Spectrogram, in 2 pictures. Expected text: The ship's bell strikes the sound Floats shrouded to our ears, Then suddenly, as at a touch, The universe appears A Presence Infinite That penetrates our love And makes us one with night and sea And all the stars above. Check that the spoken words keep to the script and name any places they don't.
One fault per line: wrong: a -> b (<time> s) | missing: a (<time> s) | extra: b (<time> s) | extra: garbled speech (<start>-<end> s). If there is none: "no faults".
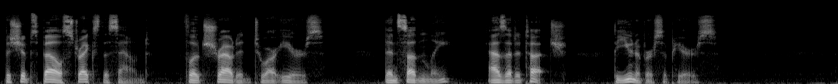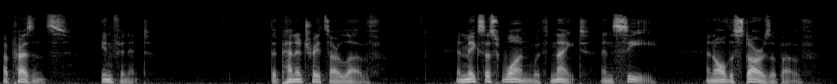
no faults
